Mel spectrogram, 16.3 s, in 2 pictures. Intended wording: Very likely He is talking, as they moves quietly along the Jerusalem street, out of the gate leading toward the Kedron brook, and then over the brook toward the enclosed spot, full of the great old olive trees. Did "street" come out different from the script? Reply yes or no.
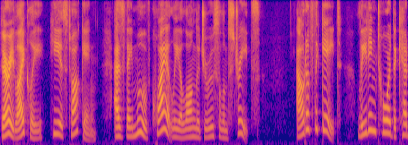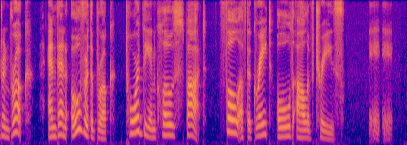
yes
